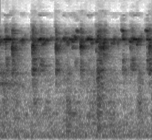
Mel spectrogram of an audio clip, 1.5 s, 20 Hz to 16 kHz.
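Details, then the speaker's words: Old Kenmore Series 70 clothes dryer running: rapid bird-like chirping squeaks over the tumble, because the pin spins instead of the roller spinning on the pin. "now as you could clearly see the pin is spinning the roller should be spinning on the pin that's what's creating the squeak"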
